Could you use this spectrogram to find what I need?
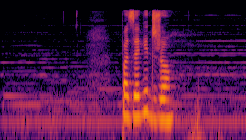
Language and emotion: Russian, neutral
